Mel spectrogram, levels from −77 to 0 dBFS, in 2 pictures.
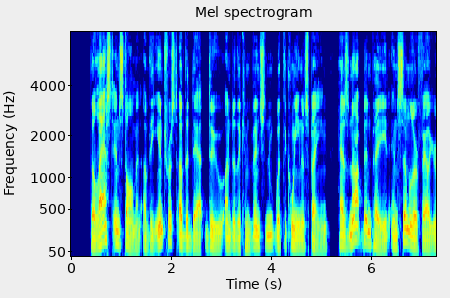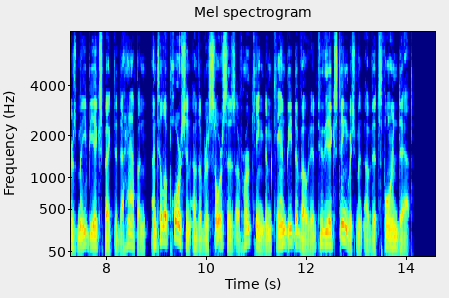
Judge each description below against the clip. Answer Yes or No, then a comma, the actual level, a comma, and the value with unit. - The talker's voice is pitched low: Yes, very low, 85 Hz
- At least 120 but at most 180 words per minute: No, average, 200 wpm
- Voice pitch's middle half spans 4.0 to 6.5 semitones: Yes, average, 4.7 semitones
